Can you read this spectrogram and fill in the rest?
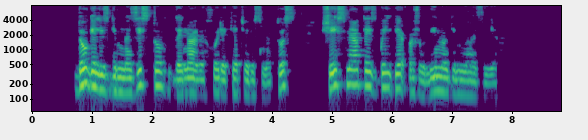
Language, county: Lithuanian, Šiauliai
